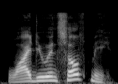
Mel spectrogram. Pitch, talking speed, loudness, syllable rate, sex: 155 Hz, 255 wpm, -16 LUFS, 6.0 syllables/s, male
